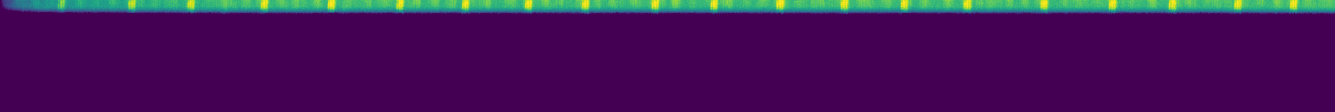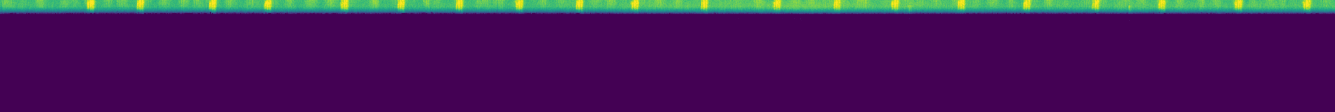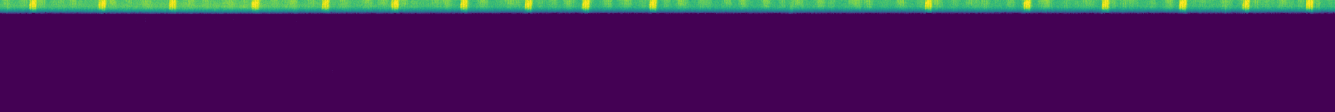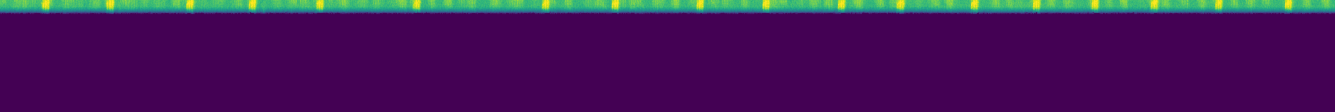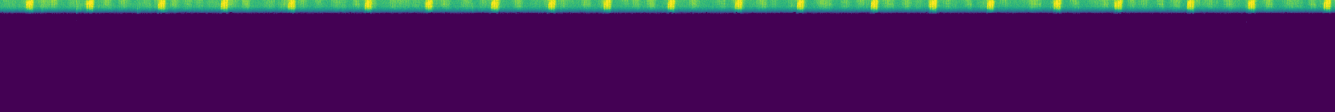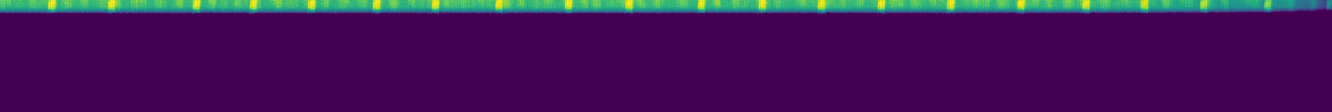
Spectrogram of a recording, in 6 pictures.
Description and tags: Ambient Wild Track - Cricket Chorus
A stereo recording of a cricket chorus in a field. Recorded during the late hours of the night.
night, chorus, track, crickets, ambience, wild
